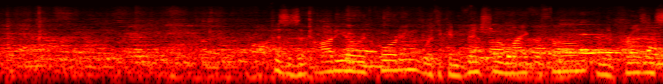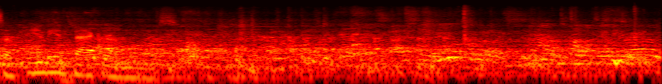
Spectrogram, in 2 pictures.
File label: Conventional mic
